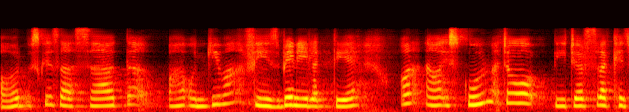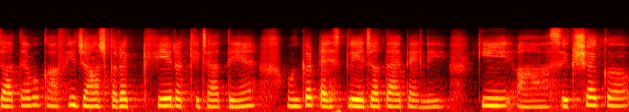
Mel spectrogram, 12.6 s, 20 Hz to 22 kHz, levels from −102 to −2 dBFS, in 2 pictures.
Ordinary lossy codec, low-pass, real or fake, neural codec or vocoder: none; none; fake; codec, 16 kHz, 0.7 kbps, FocalCodec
